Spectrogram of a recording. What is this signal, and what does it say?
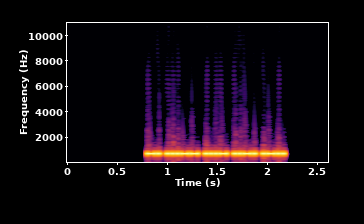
Morse code, heard as a keyed tone, about 46 wpm, 700 Hz. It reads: N3VFL
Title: USA Call Signs - 5 Characters - 3x Character Spacing - 50wpm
